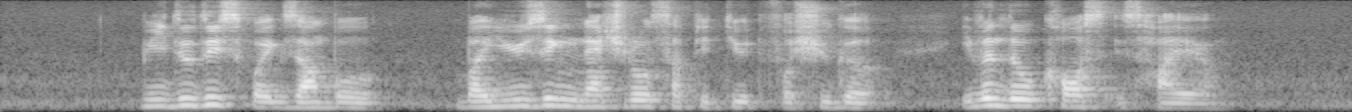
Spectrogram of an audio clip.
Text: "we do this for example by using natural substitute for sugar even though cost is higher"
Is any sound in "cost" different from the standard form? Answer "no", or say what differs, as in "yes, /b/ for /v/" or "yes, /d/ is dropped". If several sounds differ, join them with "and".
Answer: yes, /t/ is dropped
